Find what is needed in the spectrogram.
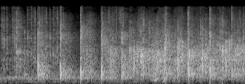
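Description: Audience applause: a few scattered claps about half a second in, thickening into steady clapping by the second half.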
